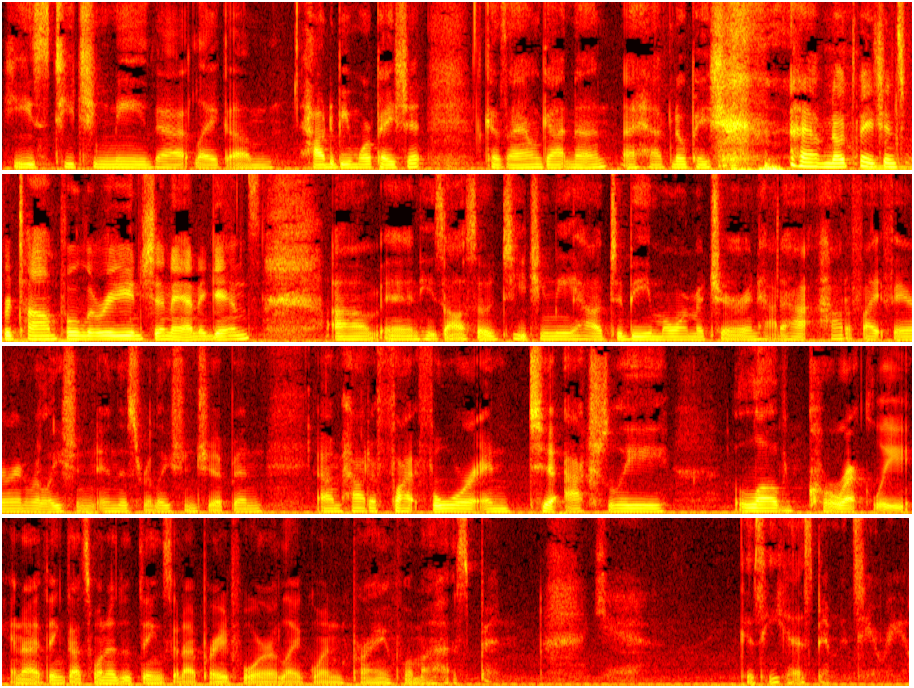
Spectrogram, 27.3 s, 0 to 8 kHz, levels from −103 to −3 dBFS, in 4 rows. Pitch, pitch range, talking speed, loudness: 145 Hz, 110-150 Hz, 190 wpm, -27 LUFS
